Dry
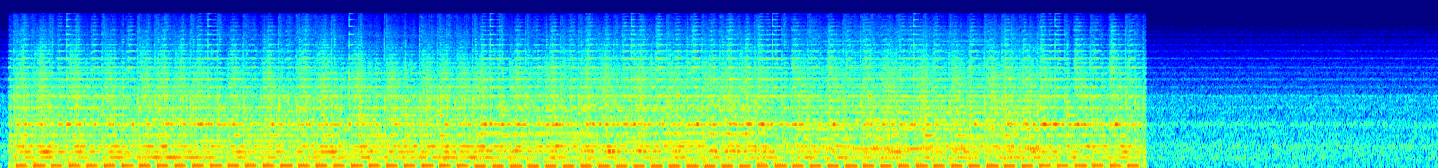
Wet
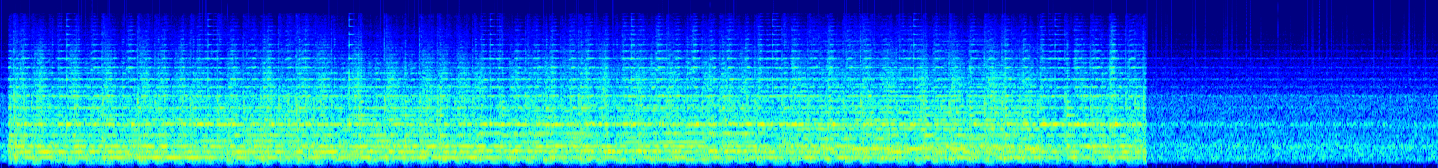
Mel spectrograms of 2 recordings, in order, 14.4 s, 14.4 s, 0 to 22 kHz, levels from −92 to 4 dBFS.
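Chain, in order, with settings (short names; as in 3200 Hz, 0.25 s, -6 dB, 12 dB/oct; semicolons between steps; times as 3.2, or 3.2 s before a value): Chebyshev high-pass 170 Hz, order 4; compressor, threshold -23 dBFS, peak gain reduction 10.5 dB; crackle 22/s -33 dBFS; gain -6 dB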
